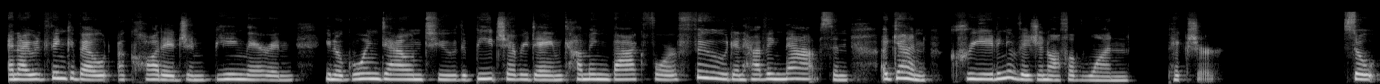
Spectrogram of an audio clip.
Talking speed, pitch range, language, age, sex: 165 wpm, 205-235 Hz, English, 20-39, female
